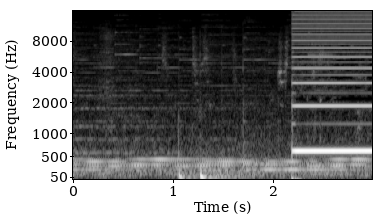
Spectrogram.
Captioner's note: buzzer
